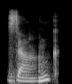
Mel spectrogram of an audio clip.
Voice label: "zonk", Indian

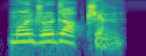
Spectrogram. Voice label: "Monroe doctrine", Indian

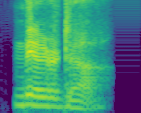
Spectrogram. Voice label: "mirador", Indian

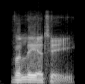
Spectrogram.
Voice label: "velleity", British

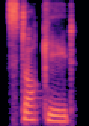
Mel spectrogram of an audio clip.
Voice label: "stockade", Indian

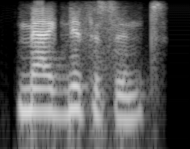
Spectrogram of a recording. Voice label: "Magnificent", Indian

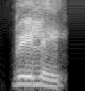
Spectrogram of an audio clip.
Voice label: "waylay", Indian

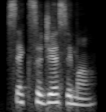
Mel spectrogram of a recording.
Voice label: "Sexagesima", Indian

